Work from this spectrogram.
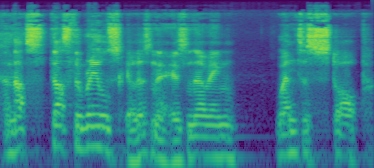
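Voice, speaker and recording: Male panel speaker, slightly rough-edged voice of medium pitch, articulate and anecdotal, captured at a distance. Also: a little slow. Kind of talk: panel discussion, anecdotal explaining. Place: arts centre venue, live panel. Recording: distant backup recording of live panel.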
